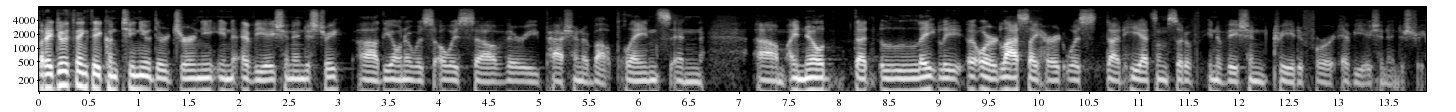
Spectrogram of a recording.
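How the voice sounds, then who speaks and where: A man with an unremarkable speaking voice talks with fairly even intonation. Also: fairly low pitch for a man. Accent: American. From New York City. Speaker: tech company founder. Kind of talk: interview.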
